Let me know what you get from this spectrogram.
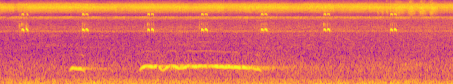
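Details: At night, a cricket gives short, high chirps at a steady pace, while an owl calls a long hoot.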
